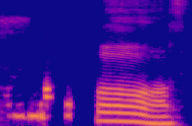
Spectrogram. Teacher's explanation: জিহ্বার গোড়া তার বরাবর উপরের তালুর সঙ্গে লাগিয়ে উচ্চারিত হয় কফ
